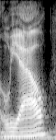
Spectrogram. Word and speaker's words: Leal: We've got 2-time welterweight champ Ray Cooper versus Carlos the Lion Leal. I believe I said that right? Yep. Did I? Yeah. Al rhymes with pal?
